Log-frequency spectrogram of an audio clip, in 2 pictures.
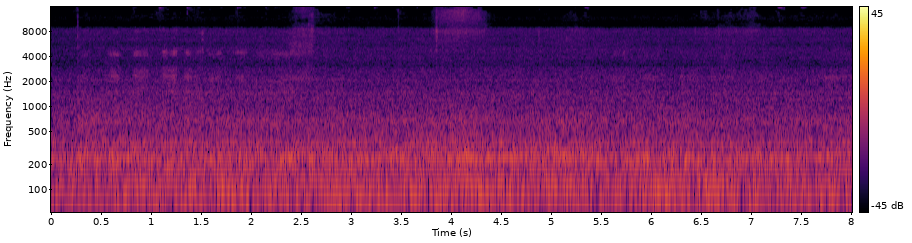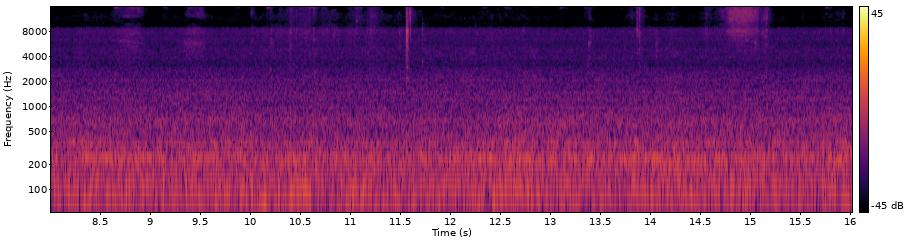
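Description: Steady in-cabin road noise of a Hyundai Venue cruising on an expressway: an even low rumble of tyres, wind and engine.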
